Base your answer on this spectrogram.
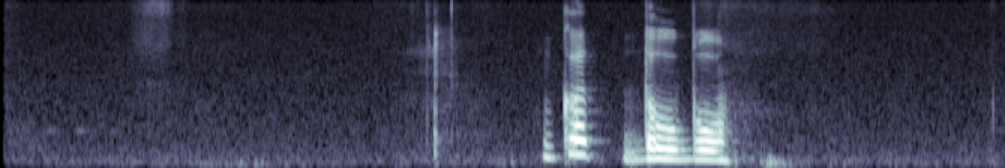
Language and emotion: Russian, sad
